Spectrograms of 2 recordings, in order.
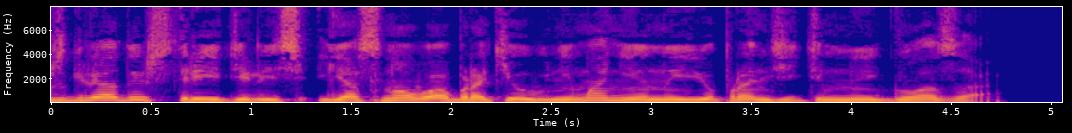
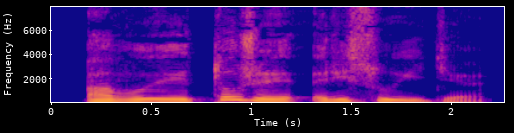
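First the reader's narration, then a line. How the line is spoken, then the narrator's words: Uncertain question. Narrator (Russian): неуверенно поинтересовалась девушка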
